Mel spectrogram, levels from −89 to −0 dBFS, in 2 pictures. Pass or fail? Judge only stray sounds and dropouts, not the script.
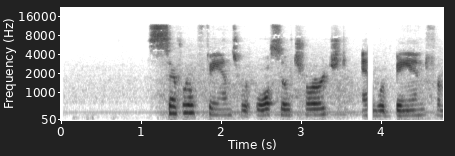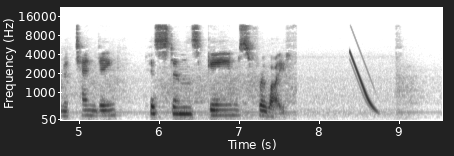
fail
